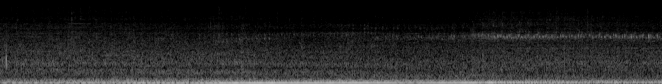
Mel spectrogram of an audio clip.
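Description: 1957 Ford Thunderbird's 312 cubic-inch D-code V8 running as the car drives past and pulls away, its low engine note loudest a couple of seconds in and then fading as it moves off. A thin, steady high-pitched tone sounds faintly in the background from about halfway in.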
